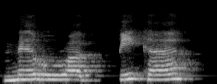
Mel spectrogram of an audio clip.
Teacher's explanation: The next one is full idgham because after noon sakin, you've got the ra.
